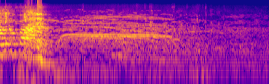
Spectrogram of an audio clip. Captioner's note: crowd cheers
